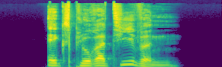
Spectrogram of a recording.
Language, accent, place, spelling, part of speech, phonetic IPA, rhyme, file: German, Germany, Berlin, explorativen, adjective, [ˌɛksploʁaˈtiːvn̩], -iːvn̩, De-explorativen.ogg
- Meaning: inflection of explorativ: 1. strong genitive masculine/neuter singular 2. weak/mixed genitive/dative all-gender singular 3. strong/weak/mixed accusative masculine singular 4. strong dative plural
